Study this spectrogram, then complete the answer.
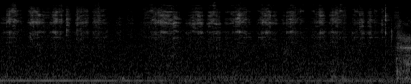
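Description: A Bonika shear blade is sharpened on a finer-grit plate, giving a soft, steady rasping scrape in a quick, even rhythm of repeated strokes. It stays fairly quiet and close throughout.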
